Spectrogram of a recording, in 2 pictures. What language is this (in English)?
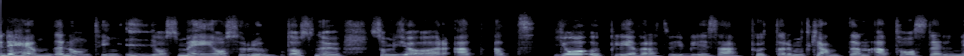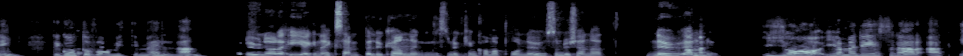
Swedish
